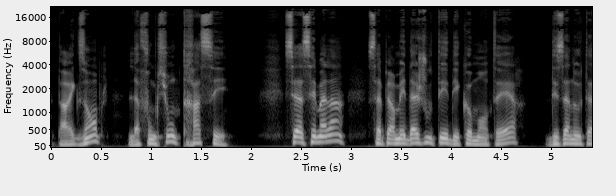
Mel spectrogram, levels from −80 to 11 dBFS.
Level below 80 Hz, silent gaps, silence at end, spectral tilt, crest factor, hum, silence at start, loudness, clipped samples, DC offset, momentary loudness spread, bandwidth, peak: -46 dBFS; none; 0 s; -5.5 dB/octave; 16 dB; none; 0.05 s; -22 LUFS; under 0.1%; under 0.1%; 8 LU; over 20 kHz; -6 dBFS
